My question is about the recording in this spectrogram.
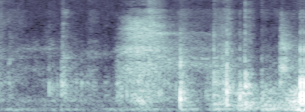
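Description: Near silence, then faint handling noise from a glass water bottle and its case turned over in the hands, with one small click.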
